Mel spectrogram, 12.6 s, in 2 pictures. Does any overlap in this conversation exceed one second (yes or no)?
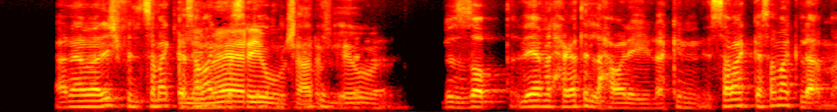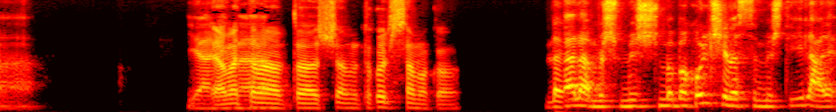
yes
